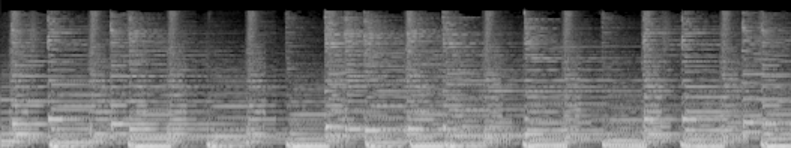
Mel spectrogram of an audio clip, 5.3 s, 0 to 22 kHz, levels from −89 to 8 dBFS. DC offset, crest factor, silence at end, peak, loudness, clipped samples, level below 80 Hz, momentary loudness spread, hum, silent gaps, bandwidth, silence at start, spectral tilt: under 0.1%; 14 dB; 0 s; 0 dBFS; -16 LUFS; under 0.1%; -18 dBFS; 4 LU; none; none; 16.5 kHz; 0 s; -5 dB/octave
